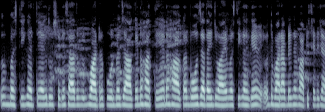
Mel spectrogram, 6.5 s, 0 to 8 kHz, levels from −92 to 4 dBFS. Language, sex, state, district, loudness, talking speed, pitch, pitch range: Hindi, male, Delhi, New Delhi, -19 LUFS, 240 wpm, 200 Hz, 195-205 Hz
